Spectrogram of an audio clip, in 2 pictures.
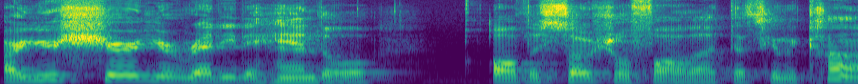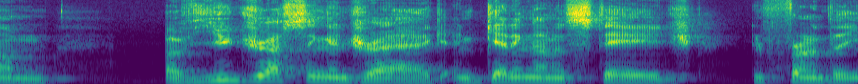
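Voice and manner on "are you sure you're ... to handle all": ordinary delivery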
